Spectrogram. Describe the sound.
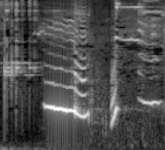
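Puppy whimpering and whining while playing and chasing its tail, giving two high, drawn-out cries with a falling pitch, separated by a short pause. A thin, quieter whine comes before them.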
